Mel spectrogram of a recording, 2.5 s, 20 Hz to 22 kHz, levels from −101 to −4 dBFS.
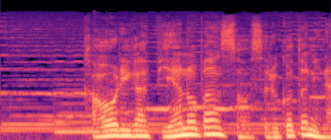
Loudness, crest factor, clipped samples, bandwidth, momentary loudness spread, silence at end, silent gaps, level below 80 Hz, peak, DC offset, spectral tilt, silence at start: -15 LUFS; 12 dB; under 0.1%; 13.5 kHz; 13 LU; 0 s; none; -50 dBFS; -2 dBFS; under 0.1%; -6 dB/octave; 0 s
